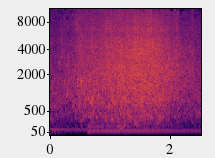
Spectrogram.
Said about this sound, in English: One of my favourite things in the world to do is listen to the sound of the ocean. There's just something about the sound of ocean waves that immediately makes me feel better, and it also helps me forget about my tinnitus for a while.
